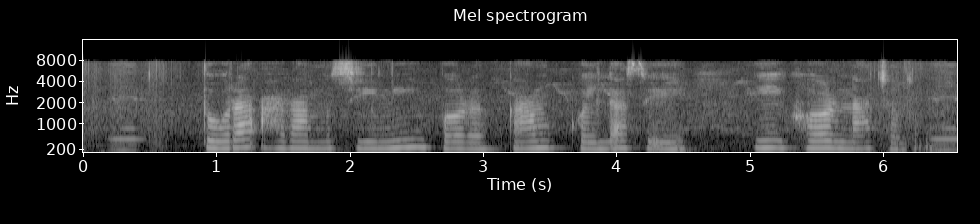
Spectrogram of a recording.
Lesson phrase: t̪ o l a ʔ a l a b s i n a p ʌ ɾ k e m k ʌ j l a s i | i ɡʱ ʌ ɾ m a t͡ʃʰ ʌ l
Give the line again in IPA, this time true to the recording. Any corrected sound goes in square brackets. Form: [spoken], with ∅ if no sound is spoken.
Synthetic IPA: t̪ o [ɾ] a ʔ a [ɾ] a [m] s i n [i] p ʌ ɾ k [a] m k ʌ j l a s [e] | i ɡʱ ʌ ɾ [n] a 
